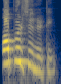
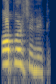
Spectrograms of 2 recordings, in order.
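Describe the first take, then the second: The two takes are said the same way.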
